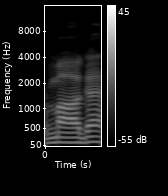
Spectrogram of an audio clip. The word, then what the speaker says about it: Mega: And last item from my Shelton trip is Mega. This is, or MAGA, however you want to pronounce it. I say Mega.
